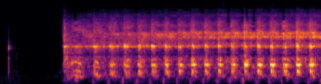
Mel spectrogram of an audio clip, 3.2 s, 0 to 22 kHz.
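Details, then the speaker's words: 2006 Daihatsu Charade (L251) after an engine swap: brisk, regular cranking at about four compressions per second without a single firing stroke; a test spark plug confirms no spark, connections to be checked. "we got no spark going on there so i can see ignore this make it a spark plug i know it's wrong it's a test spark plug go again nothing no okay that kind of confirms it we've got no spark"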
